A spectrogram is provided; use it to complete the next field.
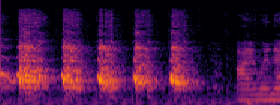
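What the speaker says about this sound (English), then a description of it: "I don't like turkeys." A turkey gobbles indoors in a house, giving five quick, evenly spaced rattling calls close by. A softer warbling call follows at the end.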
